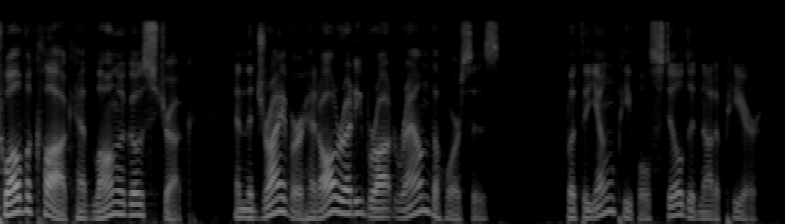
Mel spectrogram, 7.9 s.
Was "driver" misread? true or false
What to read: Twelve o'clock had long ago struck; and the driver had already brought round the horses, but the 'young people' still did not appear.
false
